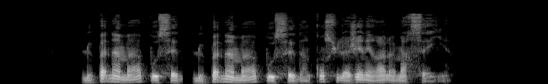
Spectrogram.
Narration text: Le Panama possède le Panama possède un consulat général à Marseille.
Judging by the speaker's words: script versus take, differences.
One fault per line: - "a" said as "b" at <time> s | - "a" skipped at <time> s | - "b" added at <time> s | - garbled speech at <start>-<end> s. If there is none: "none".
none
